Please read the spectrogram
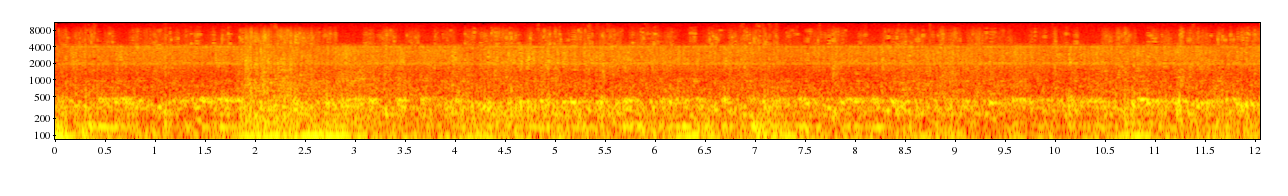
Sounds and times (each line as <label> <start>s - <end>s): low hum 0.0s - 9.3s
rumble 0.0s - 12.0s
